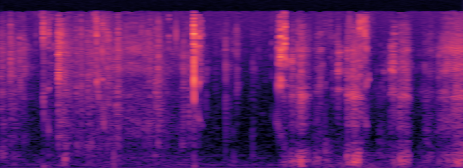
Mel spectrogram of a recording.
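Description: Crisp crunching of spaghetti-sauce-flavored, Ruffles-style potato chips being bitten and chewed. A quiet, uneven series of crackling bites comes in short bursts, with no talk.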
